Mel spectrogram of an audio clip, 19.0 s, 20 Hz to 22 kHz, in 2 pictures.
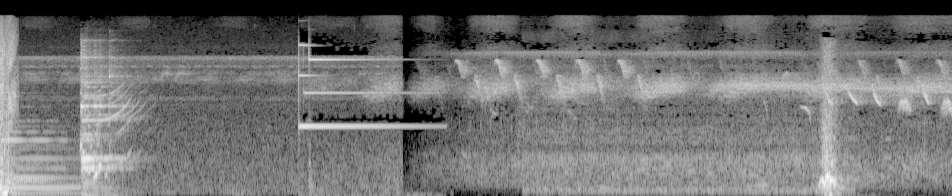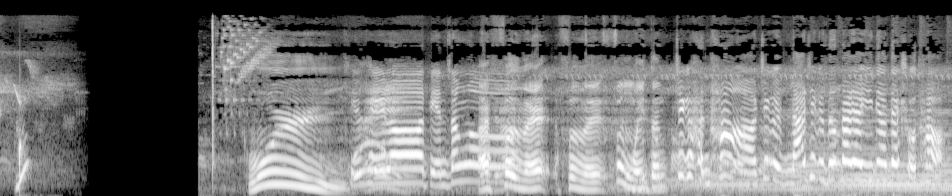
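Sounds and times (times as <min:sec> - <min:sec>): faint outdoor hiss: 0:00.2 - 0:10.3, 0:11.6 - 0:19.0
bright chime: 0:03.0 - 0:04.5, 0:11.7 - 0:12.4
birds chirping: 0:03.7 - 0:10.5.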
